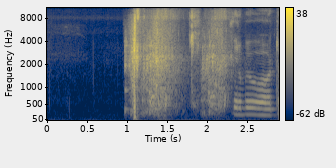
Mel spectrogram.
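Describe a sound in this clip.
Water splashes as it pours out of a bucket.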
